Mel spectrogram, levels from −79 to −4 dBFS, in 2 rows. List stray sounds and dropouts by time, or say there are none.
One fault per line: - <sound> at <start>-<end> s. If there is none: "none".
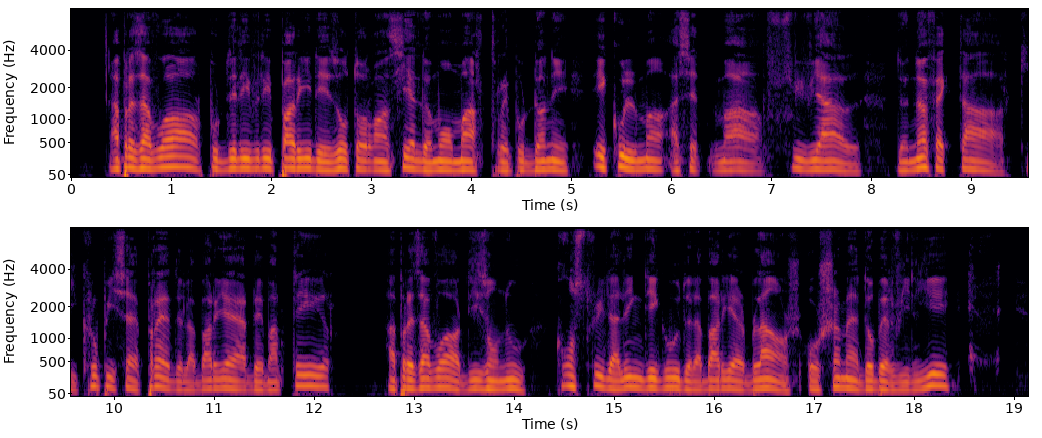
- cough at 18.5-18.9 s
